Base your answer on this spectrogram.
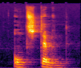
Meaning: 1. to go out of tune 2. to displease
- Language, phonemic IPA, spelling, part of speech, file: Dutch, /ˌɔntˈstɛ.mə(n)/, ontstemmen, verb, Nl-ontstemmen.ogg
